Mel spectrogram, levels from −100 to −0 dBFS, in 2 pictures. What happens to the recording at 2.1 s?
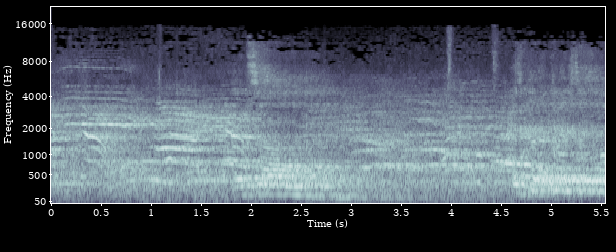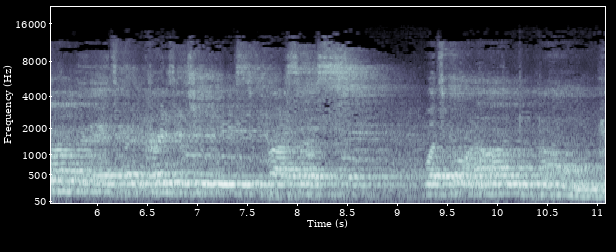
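Nothing goes wrong at 2.1 s; the audio carries on intact through that moment with no dropout, click, distortion or other fault.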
